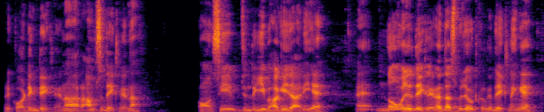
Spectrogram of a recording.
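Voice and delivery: low, soft coaxing from a lazy brain; lightly voiced lazy inner voice, quietly talking you out of it; lazy brain's voice. Brain urging the student to go back to sleep, low lazy coaxing. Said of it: "पहला thought इसका यही आएगा".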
